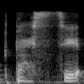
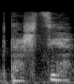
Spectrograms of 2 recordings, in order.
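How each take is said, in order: First: The consonant before the last syllable sounds like s. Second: The consonant before the last syllable sounds like sh. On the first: The speaker calls it right. "А чому ми говоримо птасці" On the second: The speaker calls it wrong. "а не пташці"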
